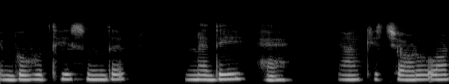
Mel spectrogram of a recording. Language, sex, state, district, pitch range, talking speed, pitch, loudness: Hindi, female, Bihar, Sitamarhi, 215-230 Hz, 120 wpm, 220 Hz, -29 LUFS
